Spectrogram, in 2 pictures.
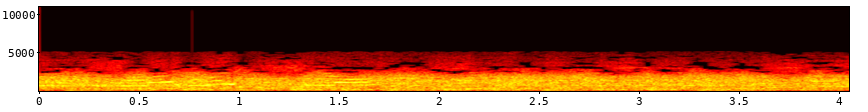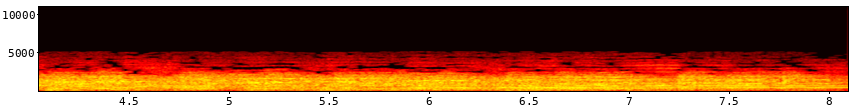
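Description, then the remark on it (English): A studio audience applauds loudly and steadily for about eight seconds, a dense, continuous wash of clapping with a muffled, band-limited quality and no voices standing out. “Applaud loud. The baby's listening in.”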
